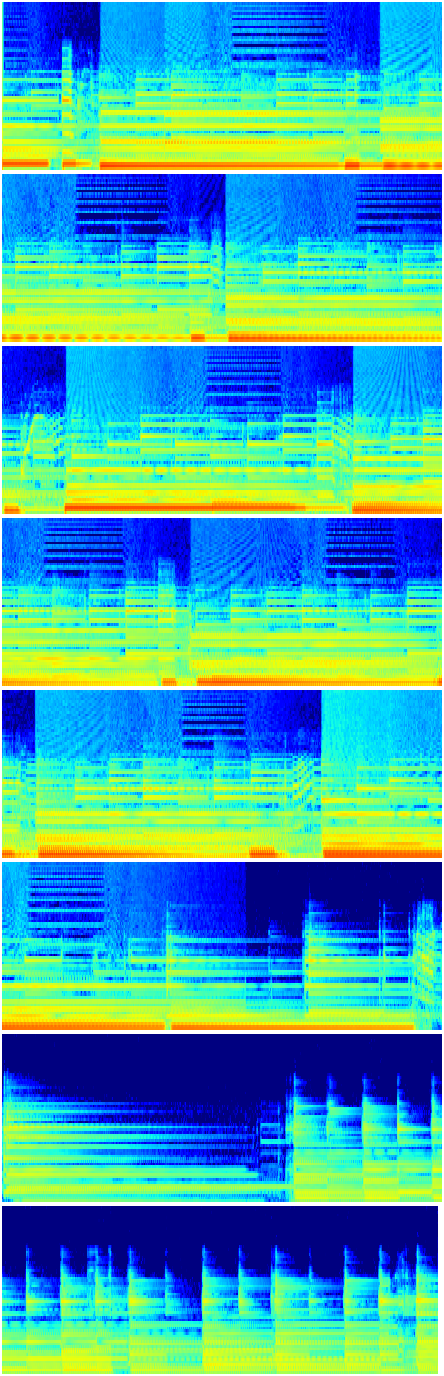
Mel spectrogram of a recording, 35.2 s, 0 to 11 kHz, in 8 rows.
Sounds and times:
Music: 0:00.0 - 0:35.1.

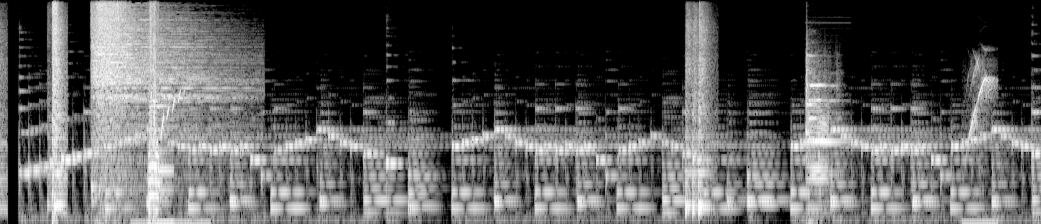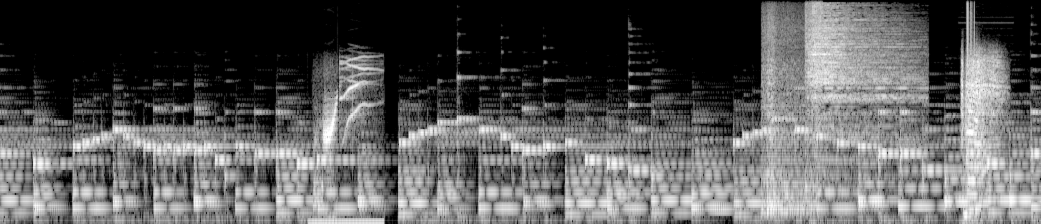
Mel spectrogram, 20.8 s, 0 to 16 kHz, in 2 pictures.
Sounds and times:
Music: 0:00.0 - 0:20.8.

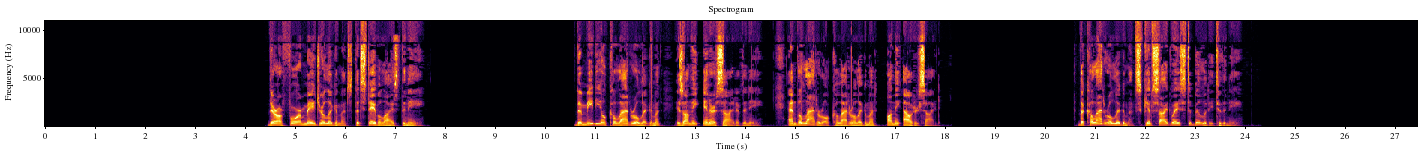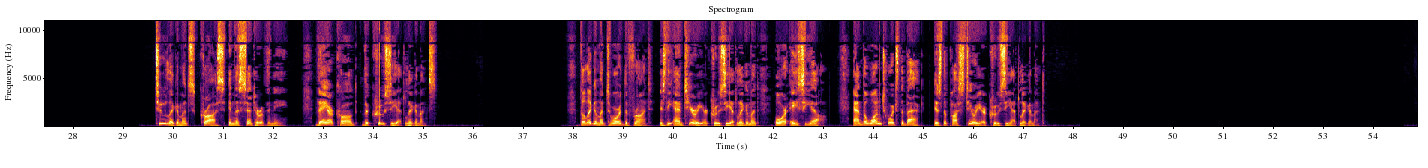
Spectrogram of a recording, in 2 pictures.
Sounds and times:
Speech: 0:04.4 - 0:07.7, 0:10.6 - 0:18.0, 0:20.6 - 0:24.0, 0:29.6 - 0:35.3, 0:38.1 - 0:47.5.

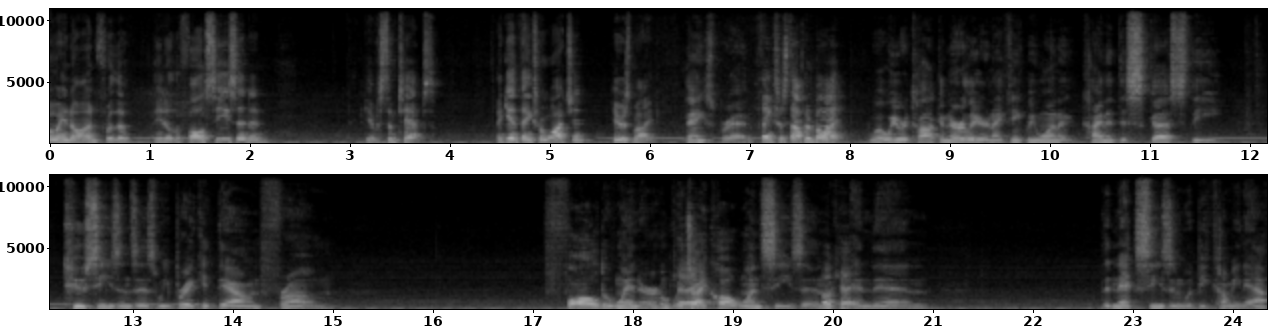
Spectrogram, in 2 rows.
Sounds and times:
Speech: 0:00.0 - 0:02.2, 0:03.0 - 0:11.7, 0:12.3 - 0:15.0, 0:17.2 - 0:21.0, 0:22.7 - 0:24.3.

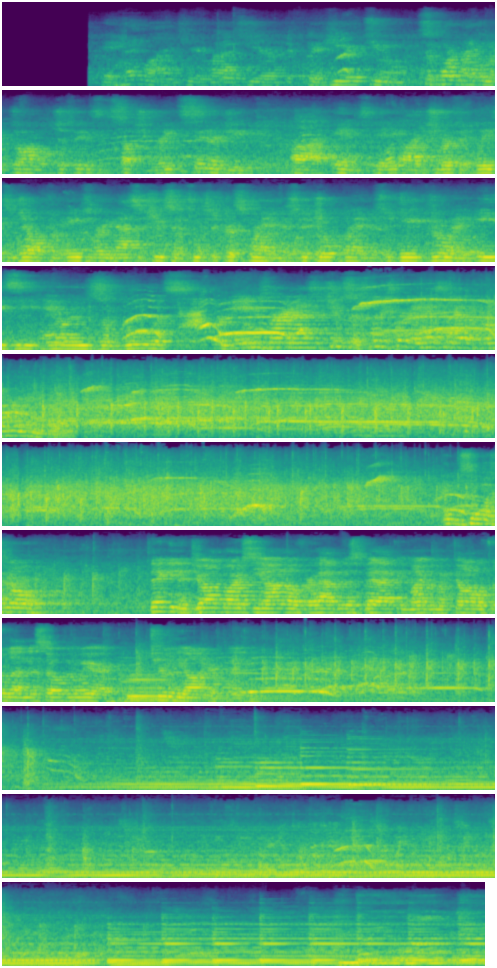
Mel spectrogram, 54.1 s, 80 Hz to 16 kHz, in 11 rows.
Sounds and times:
Speech: 0:01.0 - 0:20.4, 0:29.1 - 0:30.1, 0:31.0 - 0:37.1.

